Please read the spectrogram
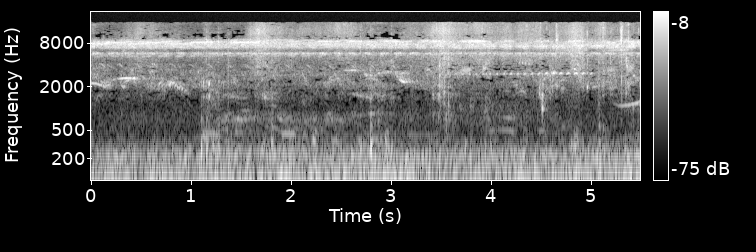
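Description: Faint outdoor ambience of scattered short bird chirps over a steady high hiss, with a few soft clicks in the second half.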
